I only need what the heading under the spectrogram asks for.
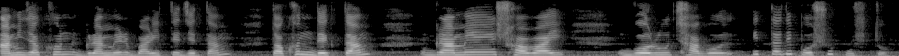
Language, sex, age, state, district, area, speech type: Bengali, female, 18-30, West Bengal, Dakshin Dinajpur, urban, spontaneous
